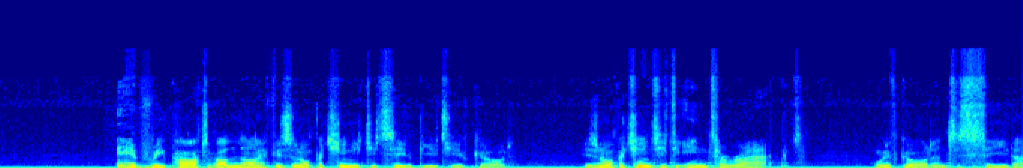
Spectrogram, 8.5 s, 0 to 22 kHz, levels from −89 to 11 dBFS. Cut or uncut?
uncut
